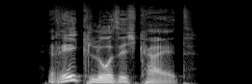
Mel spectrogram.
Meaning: motionlessness
- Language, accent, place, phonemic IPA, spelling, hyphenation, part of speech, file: German, Germany, Berlin, /ˈʁeːkloːzɪçkaɪ̯t/, Reglosigkeit, Reg‧lo‧sig‧keit, noun, De-Reglosigkeit.ogg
